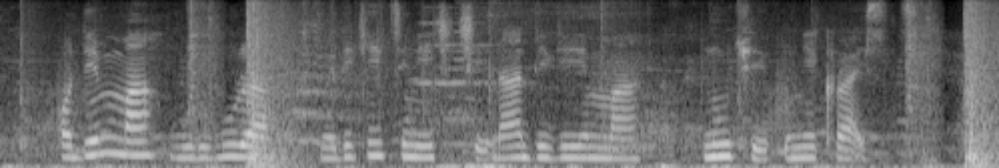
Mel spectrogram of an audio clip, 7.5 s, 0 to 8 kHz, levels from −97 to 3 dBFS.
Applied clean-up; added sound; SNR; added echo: none; Slam; 5 dB; none.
